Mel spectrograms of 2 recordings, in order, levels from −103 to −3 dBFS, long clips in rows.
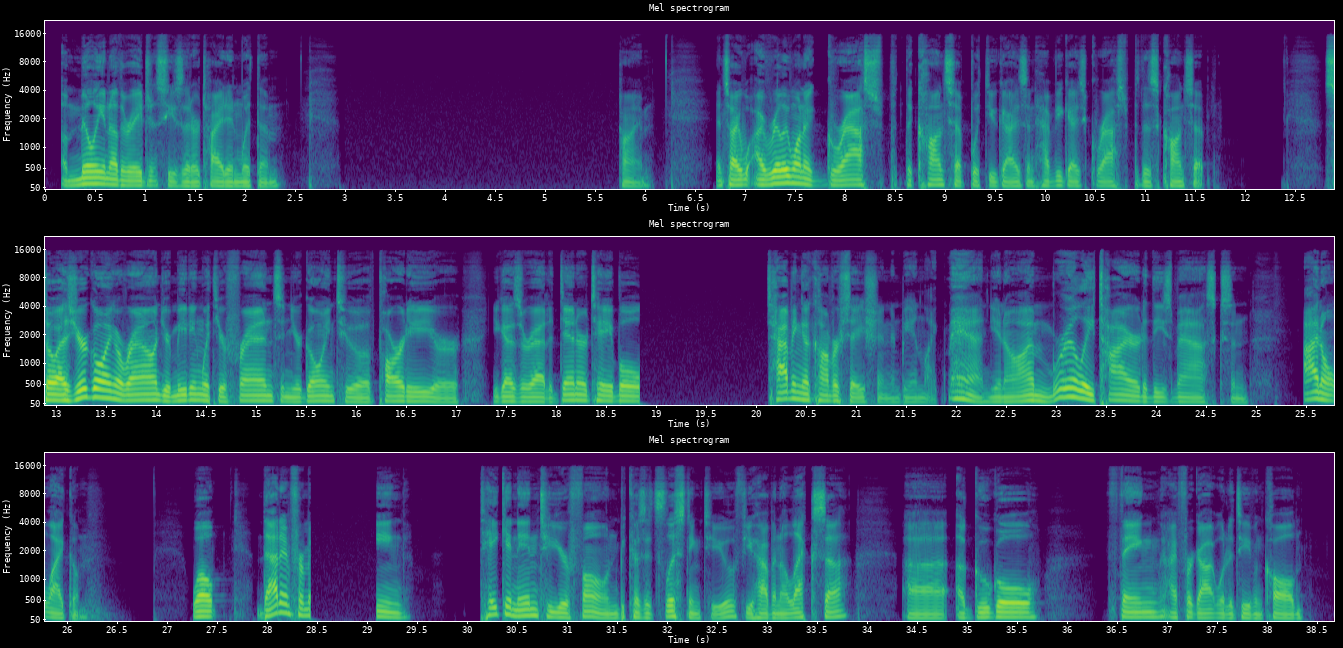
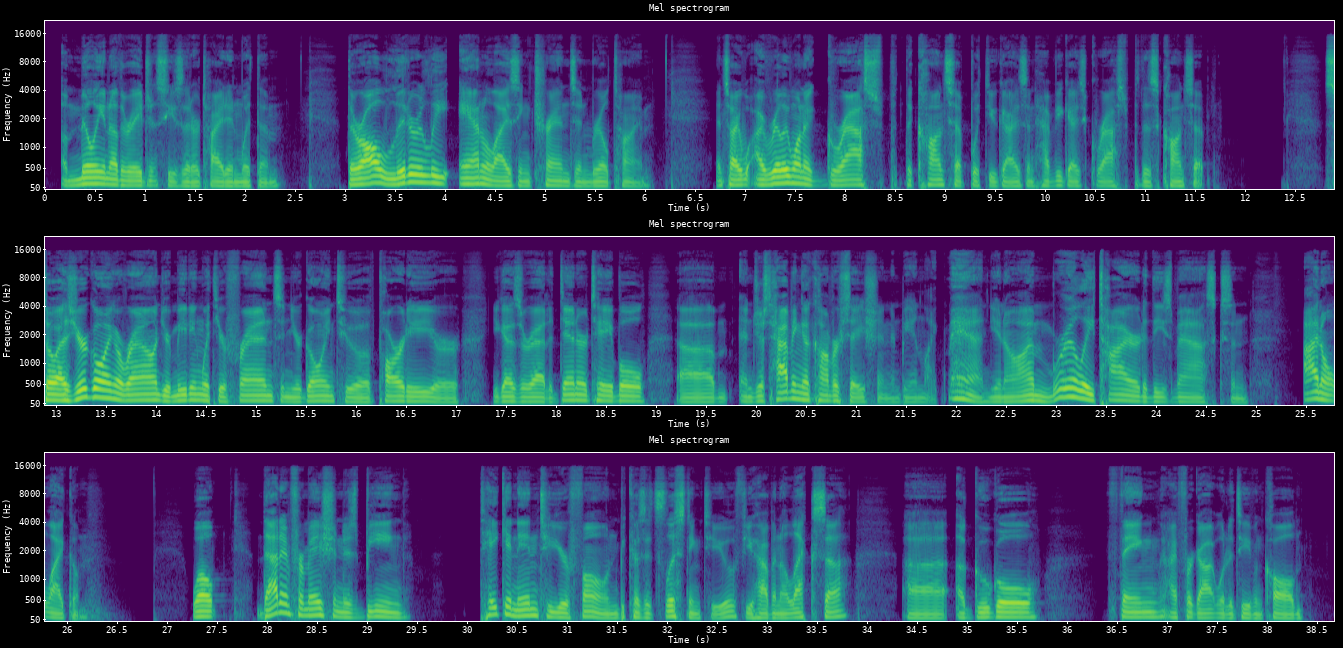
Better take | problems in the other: second | audio cutting out; at 3 s for 3 s, at 19 s for 1.5 s and at 28 s for 0.5 s

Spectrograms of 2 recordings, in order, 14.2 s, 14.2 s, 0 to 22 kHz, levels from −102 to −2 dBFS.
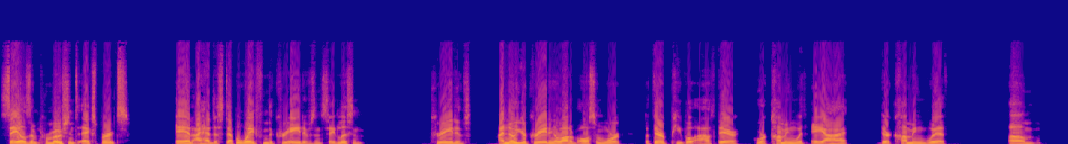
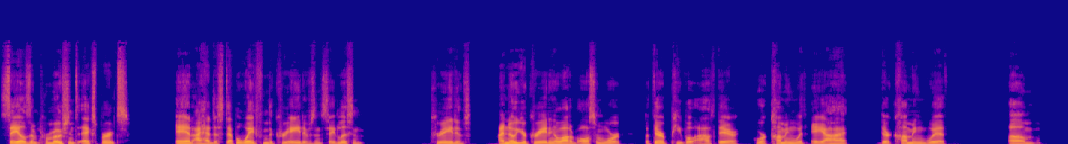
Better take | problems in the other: second | distortion; slight; 2% of the sound clipped

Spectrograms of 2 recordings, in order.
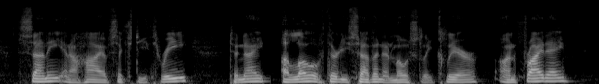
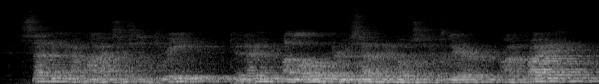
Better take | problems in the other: first | off-mic speech; far // room echo; strong; dies away in 2.1 s

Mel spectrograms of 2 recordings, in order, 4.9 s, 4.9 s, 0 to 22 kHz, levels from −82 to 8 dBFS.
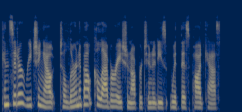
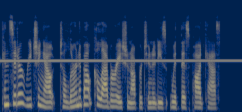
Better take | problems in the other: first | high-pitched whine; loud; throughout; 2.5 kHz, 6 dB below the speech

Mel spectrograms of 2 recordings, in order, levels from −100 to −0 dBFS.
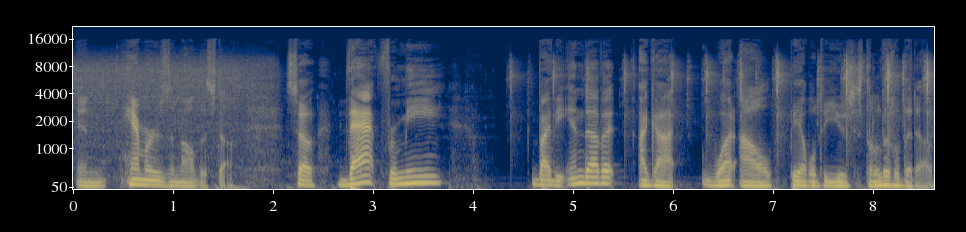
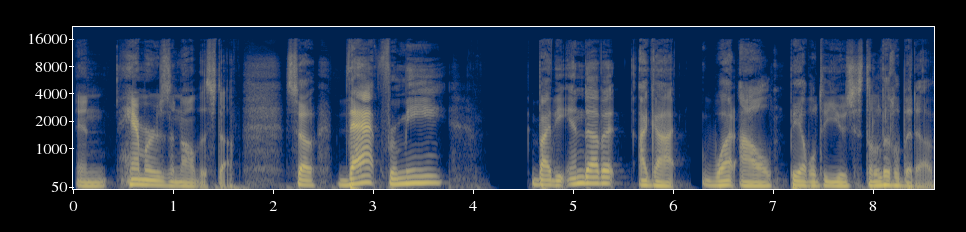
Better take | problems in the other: second | household noises; noticeable; throughout; 15 dB below the speech

